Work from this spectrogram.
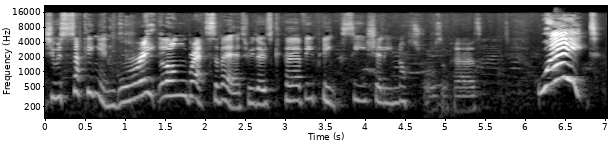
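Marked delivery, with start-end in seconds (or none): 6.1-6.9 very high, loud shout. Acted. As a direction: shriek a sudden halt. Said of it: "she shouted again".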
